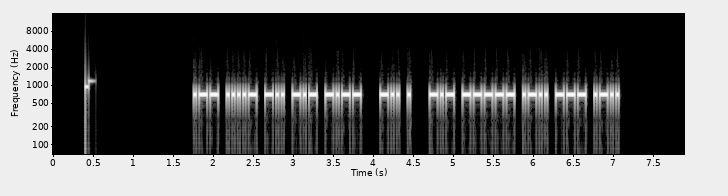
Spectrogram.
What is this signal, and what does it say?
Morse code, heard as a keyed tone, about 36 wpm, 690 Hz. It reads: W4DKY DE K0LOL
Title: USA Callsign DE Callsign - 5 Characters - 35wpm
